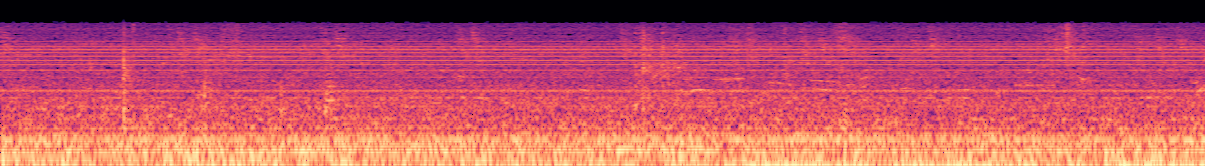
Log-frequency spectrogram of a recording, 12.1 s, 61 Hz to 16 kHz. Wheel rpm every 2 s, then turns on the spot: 0, 0, 0, 0, 0, 0.
none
